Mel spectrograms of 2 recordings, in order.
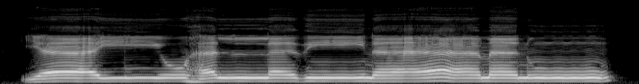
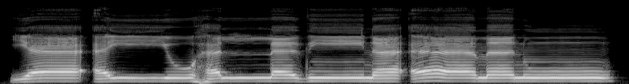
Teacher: Instead, you should always make sure that you're making that cutting sound of hamza produced by closing down the vocal cords completely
